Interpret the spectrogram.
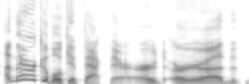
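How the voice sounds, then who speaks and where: A man playing Jesus, an upbeat and optimistic savior, hosts the conversation. He speaks earnestly, with a lively, mid-range voice. The sound is dry. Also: fairly high pitch, brisk, no room sound. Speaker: podcast host, moderator. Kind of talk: comedy podcast interview.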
